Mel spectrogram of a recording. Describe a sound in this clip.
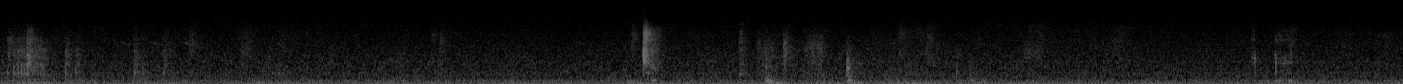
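A man speaks briefly and quietly nearby.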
